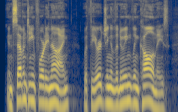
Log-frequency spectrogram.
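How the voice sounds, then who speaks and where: In a very clean recording with a silent background, a man speaks with an ordinary speaking voice at a medium pitch. His pace is fairly quick and his intonation fairly even. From Halifax, Nova Scotia, Canada. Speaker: historian and tour guide narrator. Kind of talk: documentary travel narration.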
